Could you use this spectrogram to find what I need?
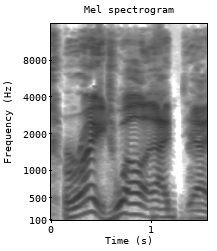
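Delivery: ordinary talk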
